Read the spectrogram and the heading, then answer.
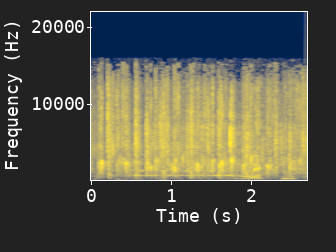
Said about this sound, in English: Let's have a round of applause for this brother right here.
